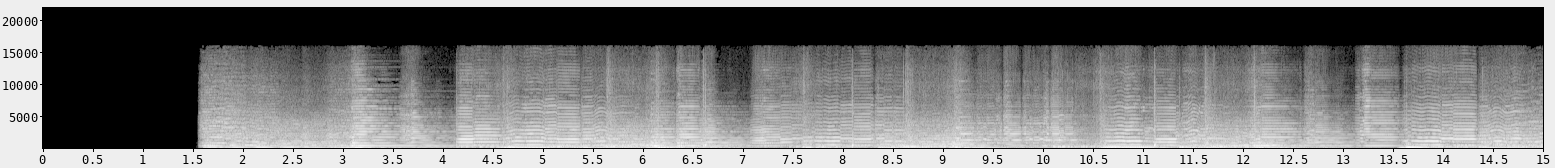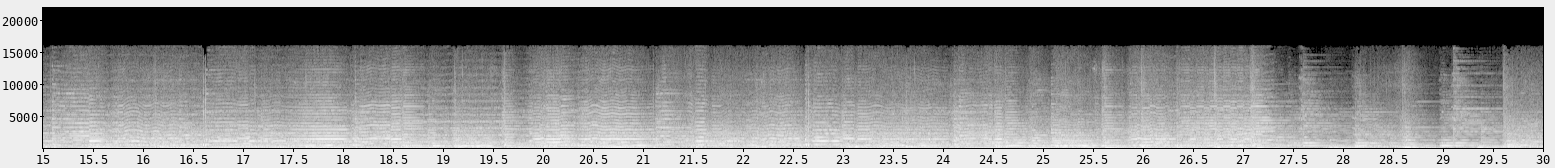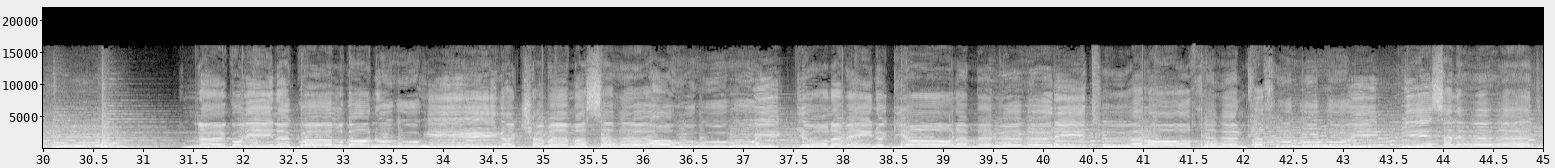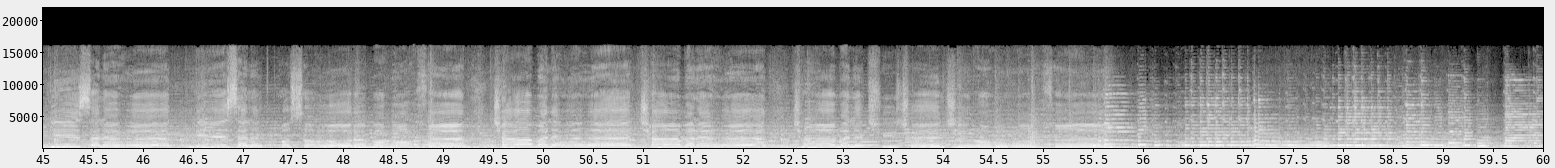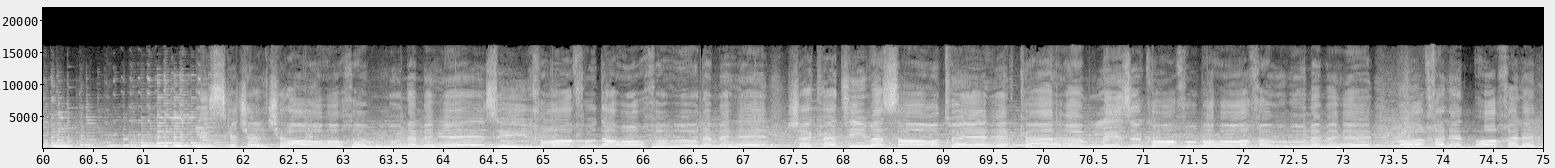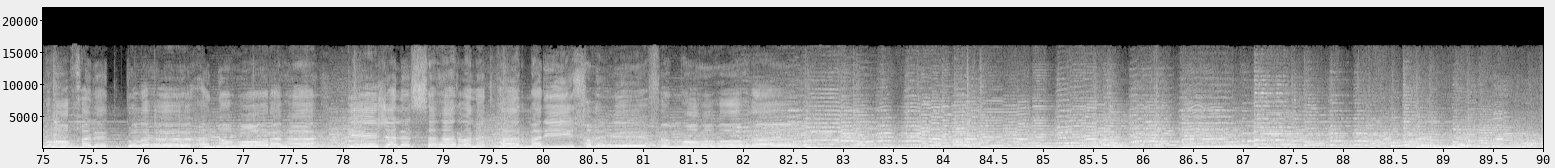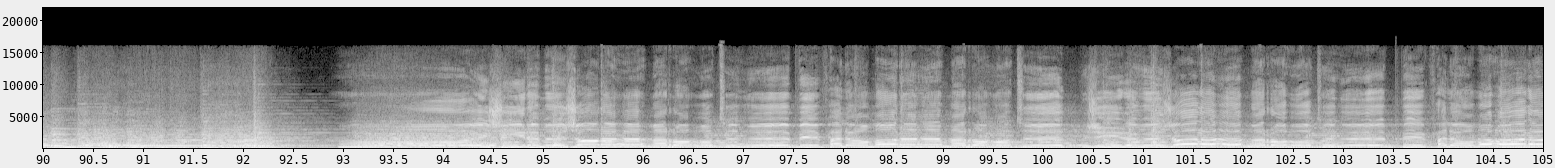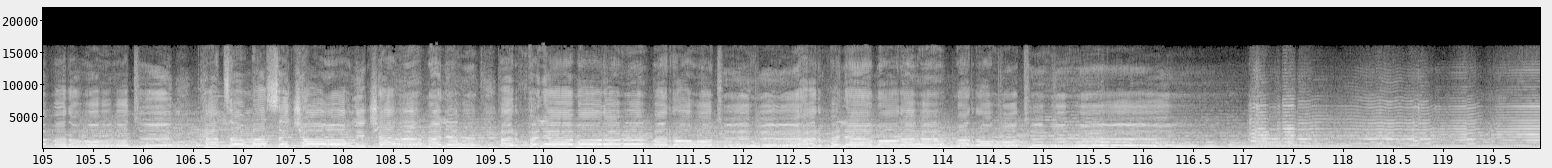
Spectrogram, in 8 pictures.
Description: تار
سنتور
کمانچه
کوبه‌ای
ویلون و ویولا
ویلونسل
کنترباس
